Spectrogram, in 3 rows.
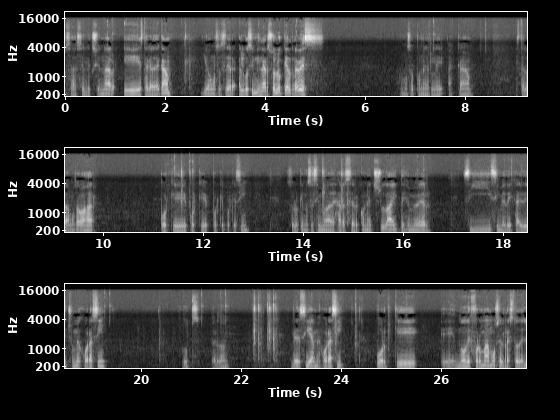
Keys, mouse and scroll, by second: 0.9 click, 1.4 click, 2.4 i, 4.6 click, 7.3 click, 8.3 click, 9.1-11.6 drag, 11.7 ctrl+z, 12.4 click, 12.9-13.5 scroll up 2, 13.5-14.3 scroll down 2, 14.8 ctrl+e, 16.3 click, 19.3 click, 21.1 click, 21.6 click, 22.3 alt+Tab, 24.0 shift+middle click.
